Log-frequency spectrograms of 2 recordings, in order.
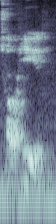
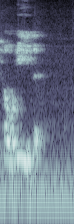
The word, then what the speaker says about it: Tawhid: It's called Tawheed, T-A-W-H-I-D, Tawheed, or T-A-W-H-E-E-D if you want to spell it that way.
